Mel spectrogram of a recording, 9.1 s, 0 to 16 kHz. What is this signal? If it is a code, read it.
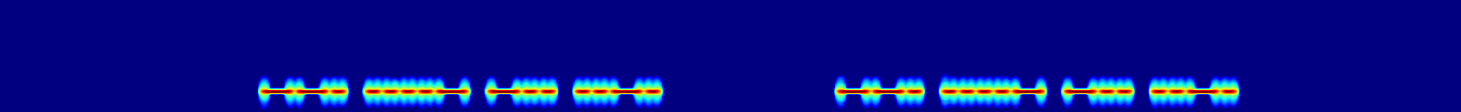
Morse code, heard as a keyed tone, about 22 wpm, 700 Hz. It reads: G4DF G4DF
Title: DXCC-100 Call Signs - 4 Characters - Repeated 2x - 22wpm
